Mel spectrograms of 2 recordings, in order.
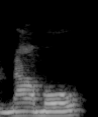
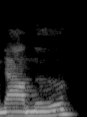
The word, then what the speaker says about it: Namu: respect to upholding so in most Buddhist traditions in Chinese you hear Namo the Japanese pronunciation being namu uh the idea in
